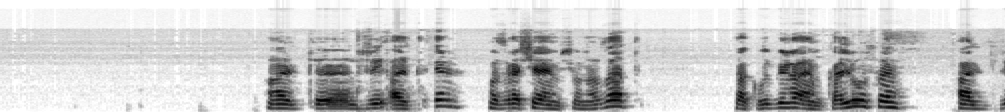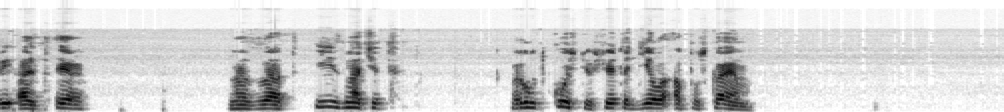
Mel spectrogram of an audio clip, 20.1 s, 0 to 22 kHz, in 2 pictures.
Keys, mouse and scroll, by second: 1.4 click, 6.7 click, 7.7-8.8 drag, 14.2 click, 15.8-17.5 drag.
